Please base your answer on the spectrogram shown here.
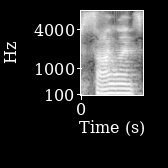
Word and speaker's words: Cylence: Um, you have silence pour on, can't use it in anything that's less than 400 pounds. There's no milk withhold. Silence, it's spelled Cylence.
